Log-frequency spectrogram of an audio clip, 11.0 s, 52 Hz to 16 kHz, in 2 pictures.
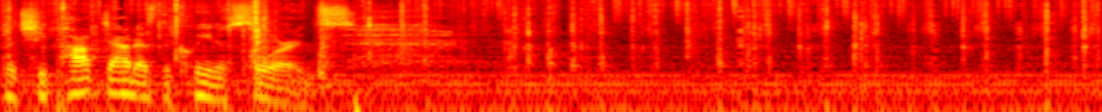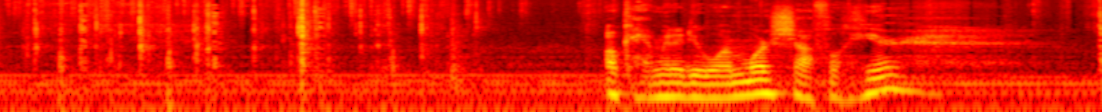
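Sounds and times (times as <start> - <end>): cards being shuffled: 0.0 - 8.1.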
